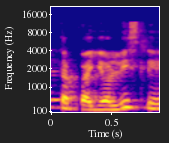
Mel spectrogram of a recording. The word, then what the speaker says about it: tapayolistli: Bueno, es que cuando la pronunció se comió una LI, pero Sí, sí, sí. ya la entendí. Ajá. Eh, en- Dije tapayolistli, ¿no?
